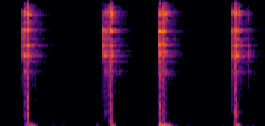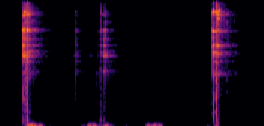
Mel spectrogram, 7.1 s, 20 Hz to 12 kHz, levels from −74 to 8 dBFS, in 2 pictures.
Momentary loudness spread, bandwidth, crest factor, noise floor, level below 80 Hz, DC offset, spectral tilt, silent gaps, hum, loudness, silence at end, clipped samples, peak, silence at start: 19 LU; 12 kHz; 20 dB; -52 dBFS; -40 dBFS; under 0.1%; 2.5 dB/octave; 1.20-1.24 s, 2.66-2.71 s, 2.78-2.82 s, 3.62-3.75 s, 4.38-4.46 s, 5.39-5.44 s, 5.89-5.93 s; none; -12 LUFS; 0.5 s; 0.1%; 0 dBFS; 0.3 s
